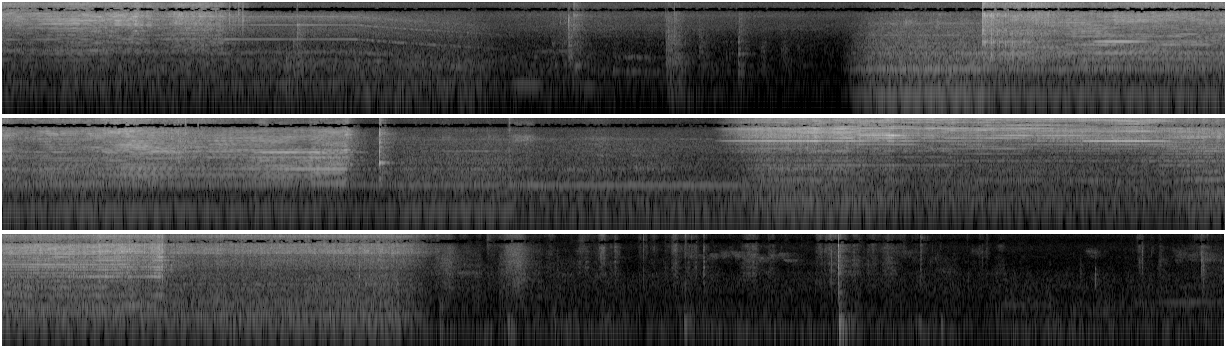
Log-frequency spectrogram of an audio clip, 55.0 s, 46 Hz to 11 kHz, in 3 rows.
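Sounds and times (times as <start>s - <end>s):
table saw ripping a board: 0.0s - 5.2s, 14.7s - 23.7s, 29.1s - 43.2s
jointer cutting a board: 13.2s - 21.6s, 29.1s - 43.1s.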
